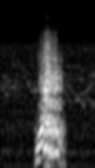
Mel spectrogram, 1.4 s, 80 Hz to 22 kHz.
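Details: Eurasian eagle-owl at its nest in the Eifel, 17 May 2013 around 05:40 at dawn, an adult visiting off camera; a single loud, harsh, rasping call about half a second long, with small birds twittering faintly behind.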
